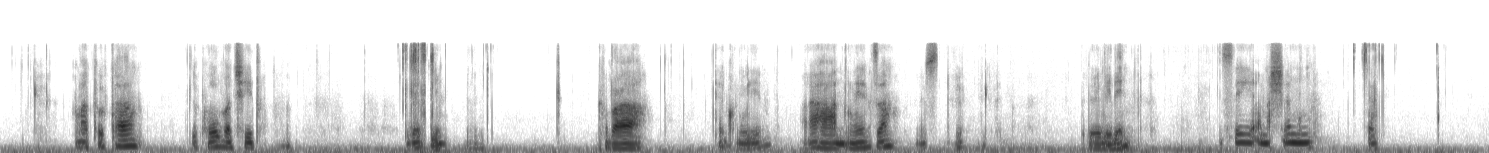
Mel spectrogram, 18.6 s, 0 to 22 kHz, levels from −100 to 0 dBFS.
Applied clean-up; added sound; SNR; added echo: neural diffusion model UNIVERSE++.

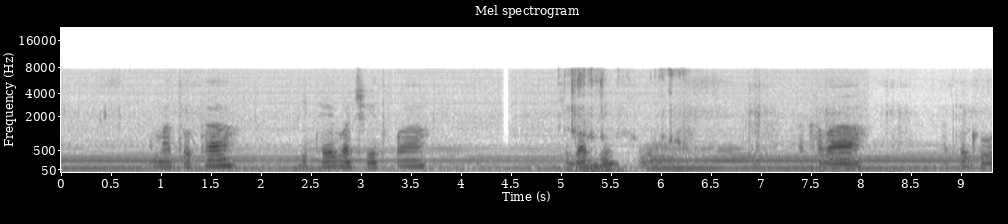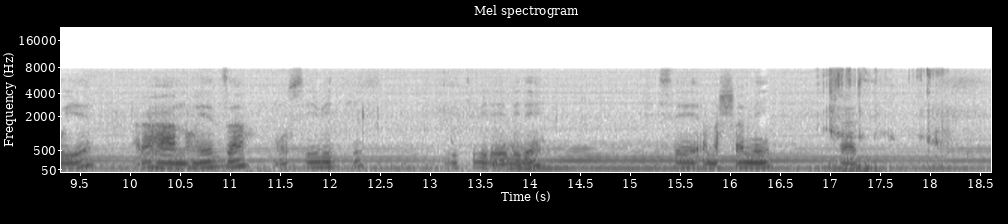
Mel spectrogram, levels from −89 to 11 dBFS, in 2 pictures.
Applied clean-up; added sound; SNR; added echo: none; Chewing, mastication + Brass instrument; 5 dB; none.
